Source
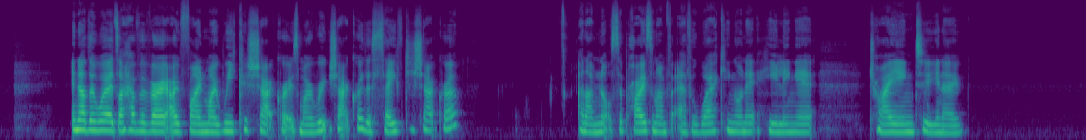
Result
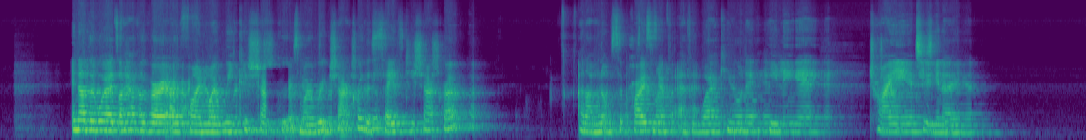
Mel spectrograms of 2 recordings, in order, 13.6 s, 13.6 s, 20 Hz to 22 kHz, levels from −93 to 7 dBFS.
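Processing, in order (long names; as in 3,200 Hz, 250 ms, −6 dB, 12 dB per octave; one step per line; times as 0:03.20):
delay that plays each chunk backwards 148 ms, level −7.5 dB
0:09.75–0:11.81: tilt shelving filter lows −6.5 dB, about 1,100 Hz
in parallel at −10 dB: floating-point word with a short mantissa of 2 bits
on the sum: rectangular room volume 160 cubic metres, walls mixed, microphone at 0.46 metres
0:03.31–0:03.60: gain on a spectral selection 500–3,800 Hz −25 dB
level +4.5 dB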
